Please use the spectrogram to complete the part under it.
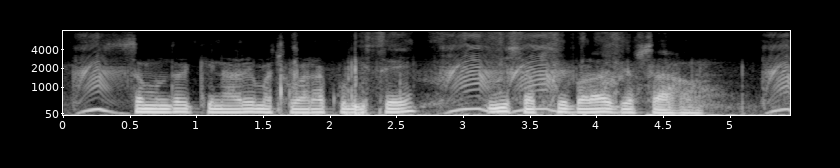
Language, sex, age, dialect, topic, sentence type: Bhojpuri, male, 31-35, Western, agriculture, statement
